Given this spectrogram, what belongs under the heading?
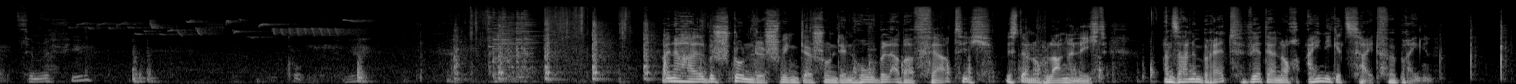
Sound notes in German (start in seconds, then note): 5.1 Hämmern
